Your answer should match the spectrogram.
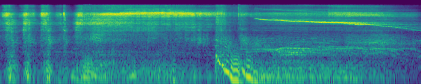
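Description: A group of mimicry artists imitating a motor vehicle with their voices through stage microphones. It starts with a rapid sputter, settles into a steady engine-like drone, drops sharply in pitch about halfway through, and ends with a long falling whistle.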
